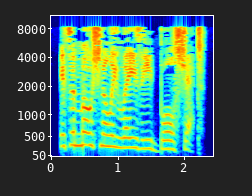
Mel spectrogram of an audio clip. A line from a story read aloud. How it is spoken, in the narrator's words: she snapped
